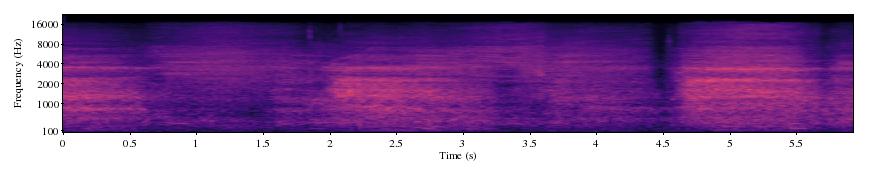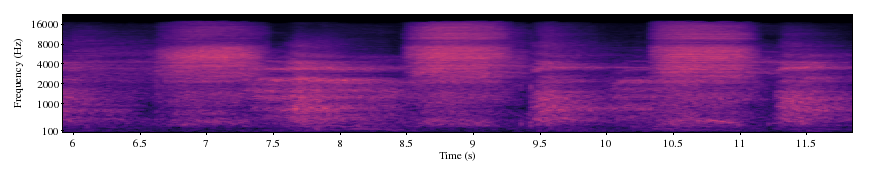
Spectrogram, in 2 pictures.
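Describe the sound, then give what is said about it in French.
Forceful power breathing: deep, rhythmic inhales and exhales through the nose and mouth, each breath a loud, hissing rush of air. Many strong breaths follow one another in an even cycle, with no talking over them. “je trouve super intéressante la respiration Wim Hof. Elle est, elle est, très simple. T'inspires. Power breathing. D'expire. Inspire. Expire. Inspire.”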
